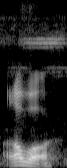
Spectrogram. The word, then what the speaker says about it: hour: It took me an hour. Wait, do you say a hour or an hour? You say an hour, right? Because it starts with H, but the H is silent.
